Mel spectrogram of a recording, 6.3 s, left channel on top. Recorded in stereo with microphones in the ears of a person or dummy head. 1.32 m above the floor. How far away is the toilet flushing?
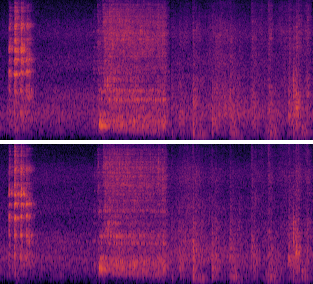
About 8.5 m.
